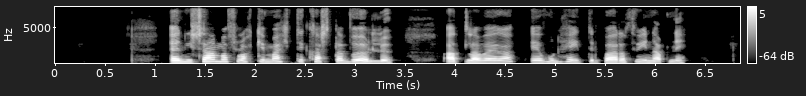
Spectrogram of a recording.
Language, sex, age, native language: Icelandic, female, 50-59, Icelandic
